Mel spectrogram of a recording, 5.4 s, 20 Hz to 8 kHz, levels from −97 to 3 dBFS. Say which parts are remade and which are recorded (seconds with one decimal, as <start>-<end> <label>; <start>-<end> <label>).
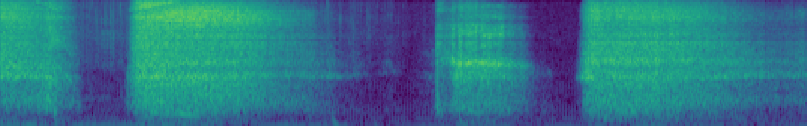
0.0-3.1 recorded; 3.1-3.7 remade; 3.7-5.4 recorded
